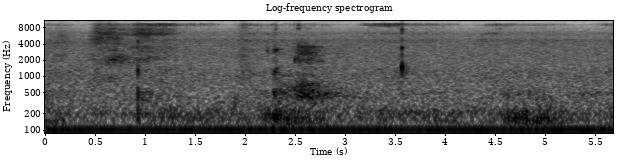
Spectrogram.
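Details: Domestic cat purring indoors during early morning cuddles on waking: a steady, low continuous rumble with faint rustling of bedding.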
